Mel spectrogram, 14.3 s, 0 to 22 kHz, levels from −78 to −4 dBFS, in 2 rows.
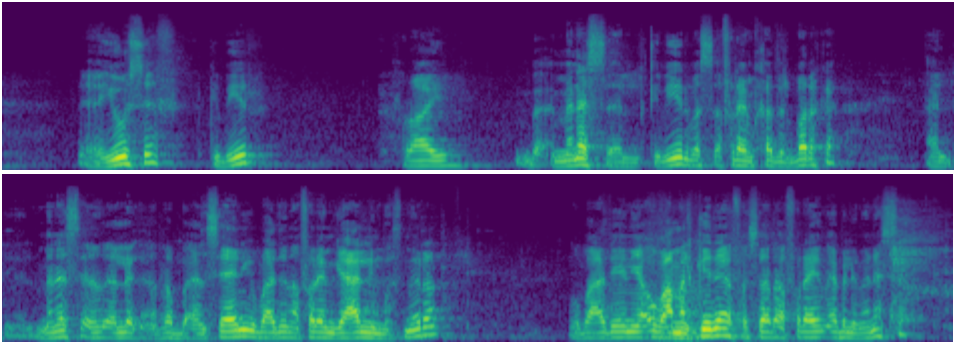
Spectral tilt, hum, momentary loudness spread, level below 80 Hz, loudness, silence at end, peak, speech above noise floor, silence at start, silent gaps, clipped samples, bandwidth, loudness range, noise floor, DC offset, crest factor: -5 dB/octave; none; 17 LU; -68 dBFS; -21 LUFS; 0 s; -4 dBFS; 35 dB; 0.55 s; none; under 0.1%; 16 kHz; 6 LU; -56 dBFS; under 0.1%; 18 dB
